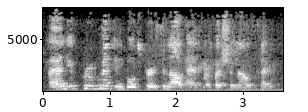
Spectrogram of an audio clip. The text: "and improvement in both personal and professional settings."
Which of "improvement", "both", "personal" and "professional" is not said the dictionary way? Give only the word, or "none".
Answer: both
